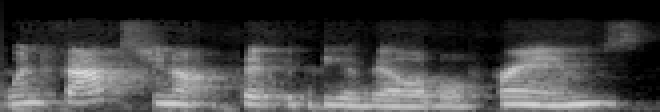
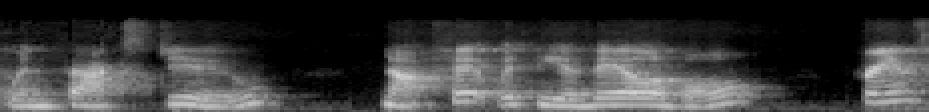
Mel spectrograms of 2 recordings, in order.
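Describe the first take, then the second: First: The phrase is said without a break inside. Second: A pause breaks up the words do not fit. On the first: The speaker calls it right. "there are other ways that it could be said" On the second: The speaker calls it wrong. "the phrase do not fit is grammatically connected, and so dividing it up ends up sounding confusing"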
